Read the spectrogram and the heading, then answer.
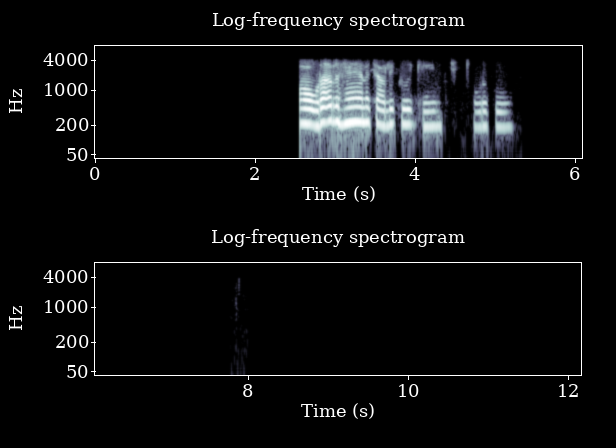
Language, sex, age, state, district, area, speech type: Santali, female, 30-45, West Bengal, Paschim Bardhaman, rural, conversation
